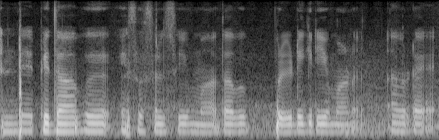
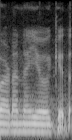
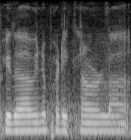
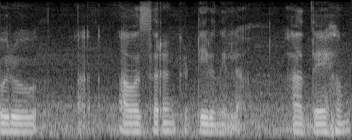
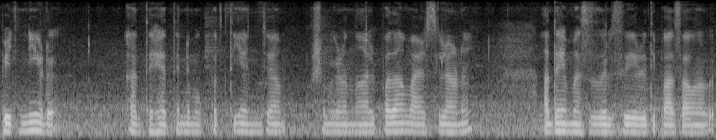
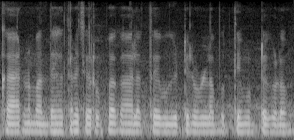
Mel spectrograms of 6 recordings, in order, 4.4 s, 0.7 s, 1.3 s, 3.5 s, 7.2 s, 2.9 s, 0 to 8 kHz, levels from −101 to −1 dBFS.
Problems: none marked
